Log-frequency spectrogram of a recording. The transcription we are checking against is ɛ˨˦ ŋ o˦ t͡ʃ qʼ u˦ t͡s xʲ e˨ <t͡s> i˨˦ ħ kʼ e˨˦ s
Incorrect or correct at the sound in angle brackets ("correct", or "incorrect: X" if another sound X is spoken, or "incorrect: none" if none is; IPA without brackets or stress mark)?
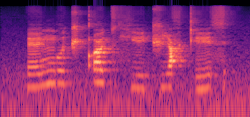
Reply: incorrect: t͡ʃ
